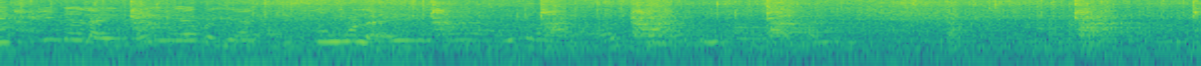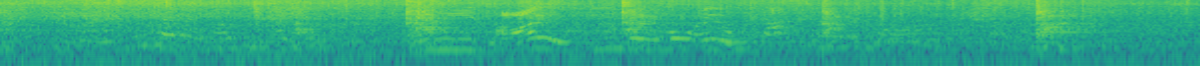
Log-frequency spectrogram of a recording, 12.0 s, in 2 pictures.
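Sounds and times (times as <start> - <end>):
metal utensil scraping a pan: 0.0 - 11.8
food sizzling in oil: 0.0 - 12.0.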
